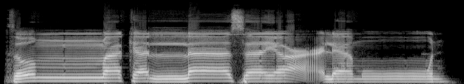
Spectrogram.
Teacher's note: Kalla ini agak dipanjang sedikit, agak ditekan, Nek.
